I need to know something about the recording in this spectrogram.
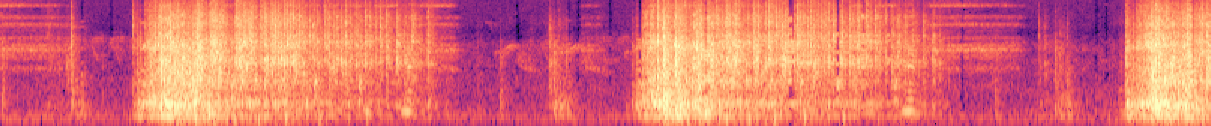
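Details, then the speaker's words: Poulan Pro mower found bone dry, being primed, air filter missing: repeated recoil pulls about every three seconds, each a short raspy whir that never catches; owner suspects too much air without the filter and sprays carb cleaner. "this thing was bone dry all right we're trying to prime her up that sounds different"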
